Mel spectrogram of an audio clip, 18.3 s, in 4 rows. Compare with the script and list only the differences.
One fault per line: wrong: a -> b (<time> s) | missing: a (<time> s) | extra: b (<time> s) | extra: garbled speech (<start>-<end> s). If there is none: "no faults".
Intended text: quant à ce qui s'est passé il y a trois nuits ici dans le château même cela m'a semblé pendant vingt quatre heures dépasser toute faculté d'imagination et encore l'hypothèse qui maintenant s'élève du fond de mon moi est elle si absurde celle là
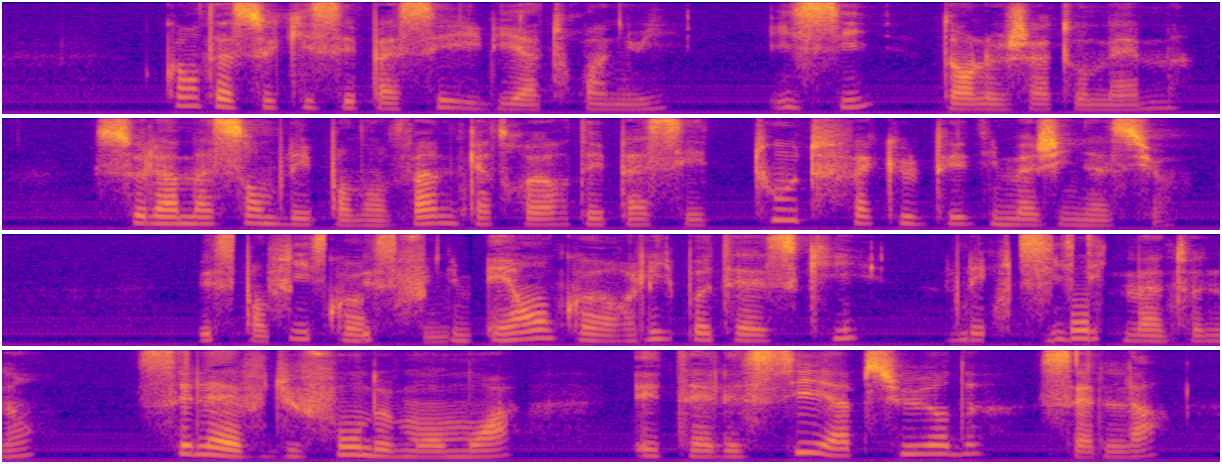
extra: garbled speech (9.9-10.9 s)
extra: garbled speech (12.7-13.3 s)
